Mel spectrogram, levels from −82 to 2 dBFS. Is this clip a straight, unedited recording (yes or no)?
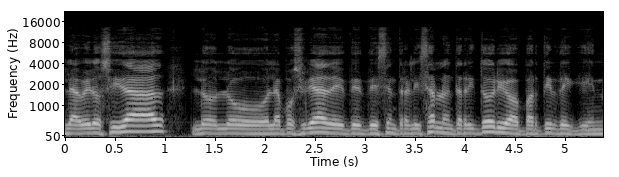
yes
